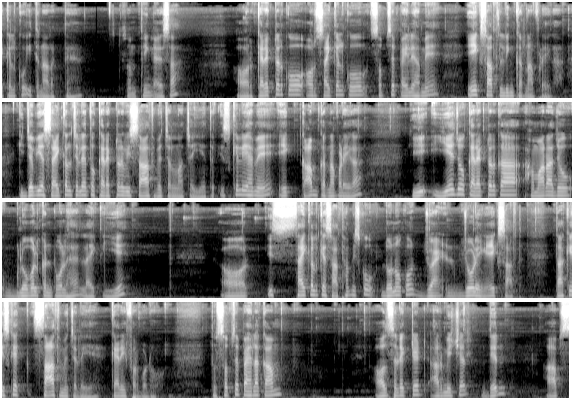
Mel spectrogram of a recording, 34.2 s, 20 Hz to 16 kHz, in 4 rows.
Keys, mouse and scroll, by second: 4.2-4.9 scroll down 1, 4.9-6.8 middle drag, 6.8-7.1 scroll up 4, 7.1-8.2 shift+middle drag, 8.2 scroll up 1, 8.3 scroll down 2, 8.5-9.7 shift+middle drag, 9.7 click, 12.4 ctrl+z, 12.9-13.5 middle drag, 13.5-13.8 scroll up 2, 13.8-15.5 shift+middle drag, 15.5 scroll up 2, 15.8-18.2 shift+middle drag, 18.2-18.5 scroll up 3, 18.5-20.2 shift+middle drag, 20.2 click, 21.2 click, 21.8-22.4 scroll down 6, 21.9-24.3 middle drag, 23.0-23.5 scroll down 3, 24.3-24.6 scroll up 2, 24.6-26.7 shift+middle drag, 26.7 click, 28.7-29.0 scroll down 2, 29.0 middle click, 29.4-29.8 scroll up 3, 29.8-30.3 shift+middle drag, 30.3-30.7 scroll up 3, 30.7-34.1 shift+middle drag.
